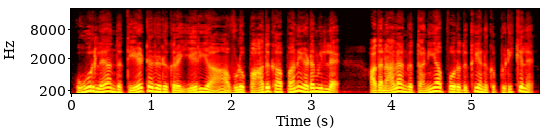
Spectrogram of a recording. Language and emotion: Tamil, fearful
